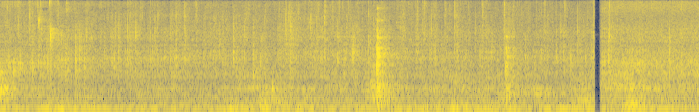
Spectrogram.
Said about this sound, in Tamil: இந்த எண்ணெயிலேயே அது நல்லா வெந்துடும்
